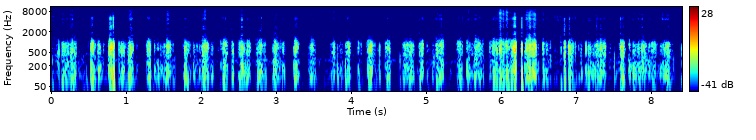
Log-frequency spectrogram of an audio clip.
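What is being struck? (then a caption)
Gel pen on a paper notebook page. A gel pen held in the fingertips writes continuous cursive strokes on a flat, black, lined notebook page. The result is a quiet, rapid, irregular scratching and pattering, with short dry strokes that carry a midrange rasp and a faint bright hiss.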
